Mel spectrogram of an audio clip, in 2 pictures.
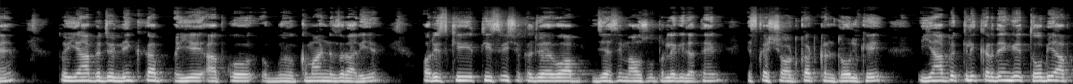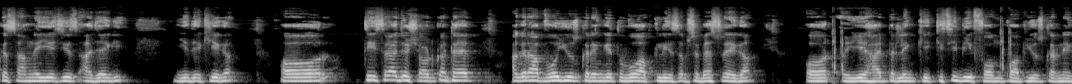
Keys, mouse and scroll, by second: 10.0 ctrl+Num_Lock, 11.4 ctrl+4, 12.4 click.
